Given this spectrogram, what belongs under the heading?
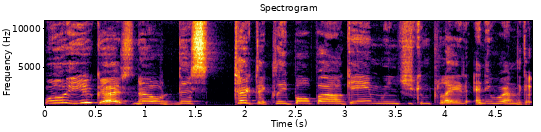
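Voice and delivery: fast, high mocking voice.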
